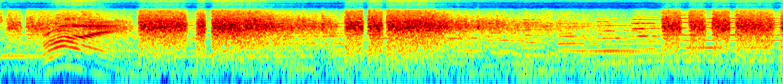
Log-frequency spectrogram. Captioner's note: guns fire; dramatic music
